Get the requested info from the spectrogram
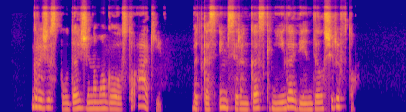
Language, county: Lithuanian, Klaipėda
